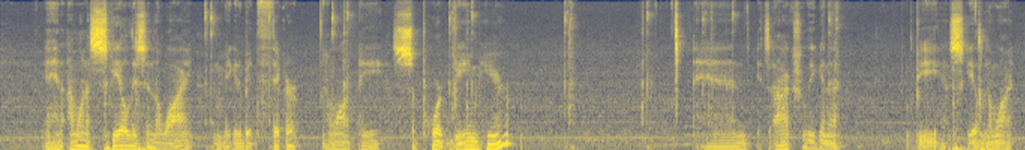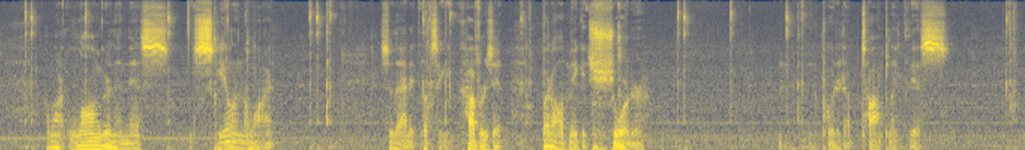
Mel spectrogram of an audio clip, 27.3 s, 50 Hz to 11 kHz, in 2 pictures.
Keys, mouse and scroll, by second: 1.4 s, 3.6 click, 4.6 middle click, 6.2 middle click, 8.6 middle click, 9.7 middle click, 12.7 s, 14.8 click, 16.5 s, 18.0 middle click, 19.6 middle click, 21.6 s, 23.4 click, 24.3 middle click.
